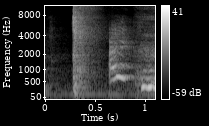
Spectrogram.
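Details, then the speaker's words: Four-month-old baby (129 days) during a pop-up book reading gives one sharp, high sneeze followed by a brief voiced sound. "펭귄 친구들 보니까 제 챙이가 나왔어"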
